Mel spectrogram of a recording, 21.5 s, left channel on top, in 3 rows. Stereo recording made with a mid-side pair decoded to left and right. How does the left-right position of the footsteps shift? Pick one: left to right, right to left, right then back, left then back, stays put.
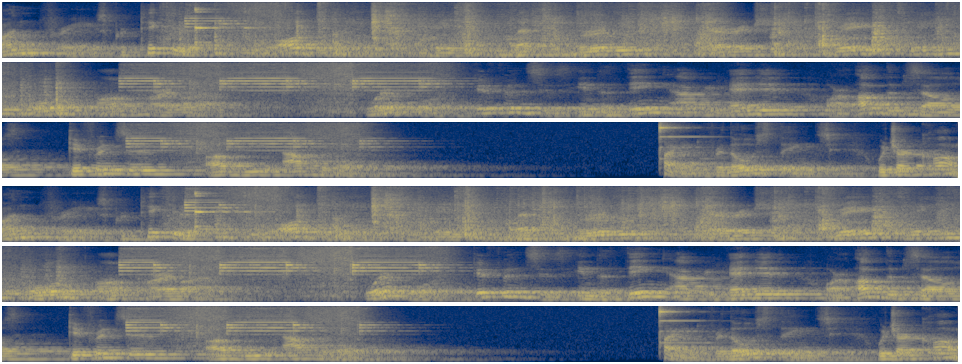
right then back.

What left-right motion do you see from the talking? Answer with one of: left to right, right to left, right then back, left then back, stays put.
right then back.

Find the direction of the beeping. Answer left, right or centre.
right.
